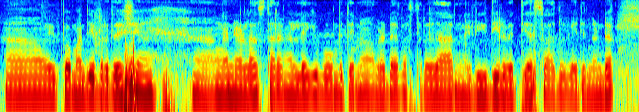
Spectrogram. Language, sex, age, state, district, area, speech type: Malayalam, female, 30-45, Kerala, Thiruvananthapuram, urban, spontaneous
